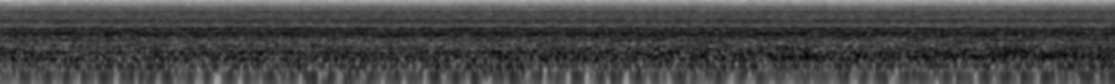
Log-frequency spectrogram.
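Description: Tool and cutter grinder running steadily, its motor and spinning grinding wheel giving an even hum with several steady high whining tones.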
